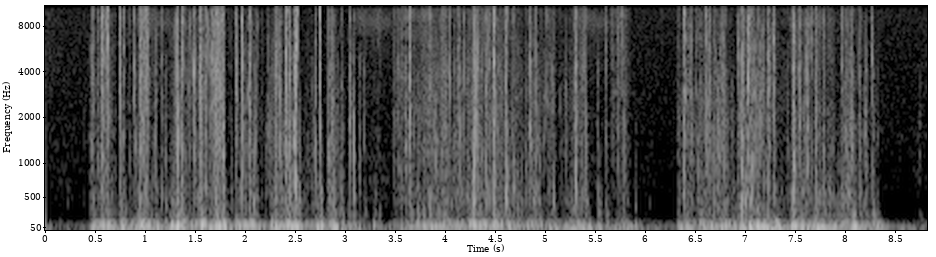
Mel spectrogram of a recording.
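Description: Fingertips tap and scratch a clear plastic air packing pillow strip with printed text and inflated hollow chambers. The result is a dense run of crinkly taps and scrapes with a hollow low thump in three bursts separated by brief pauses.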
